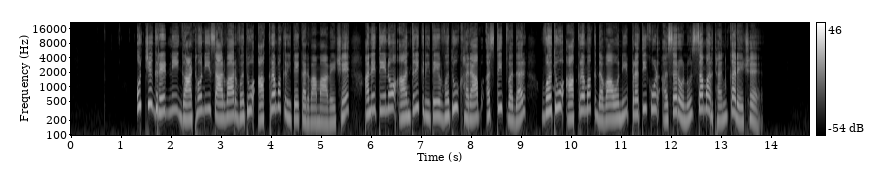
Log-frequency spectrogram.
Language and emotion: Gujarati, neutral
